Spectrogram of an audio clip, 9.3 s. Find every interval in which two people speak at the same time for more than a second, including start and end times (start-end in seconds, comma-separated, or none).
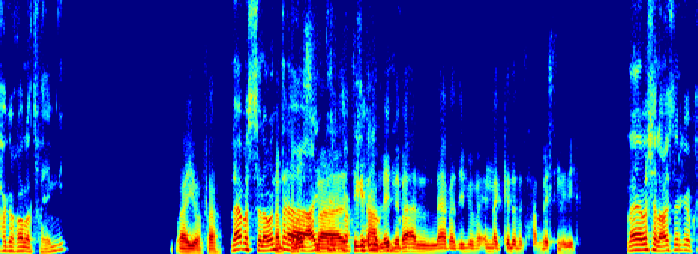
3.6-5.4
